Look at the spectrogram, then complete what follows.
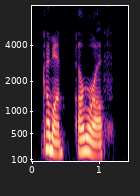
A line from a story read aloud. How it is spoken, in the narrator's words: Suture snapped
